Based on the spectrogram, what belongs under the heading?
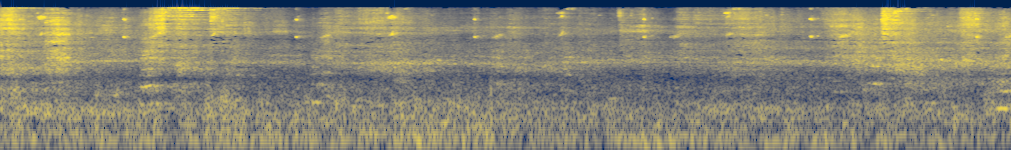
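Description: Covered hopper cars of a long freight grain train rolling past: a steady rumble and rattle of steel wheels on rail, with irregular sharp clacks.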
